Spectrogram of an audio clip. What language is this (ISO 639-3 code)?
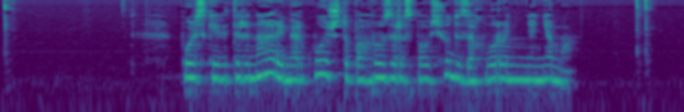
bel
